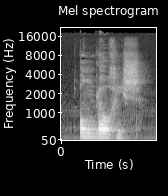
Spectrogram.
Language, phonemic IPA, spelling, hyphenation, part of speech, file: Dutch, /ˌɔnˈloː.ɣis/, onlogisch, on‧lo‧gisch, adjective, Nl-onlogisch.ogg
- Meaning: 1. illogical 2. impractical, strange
